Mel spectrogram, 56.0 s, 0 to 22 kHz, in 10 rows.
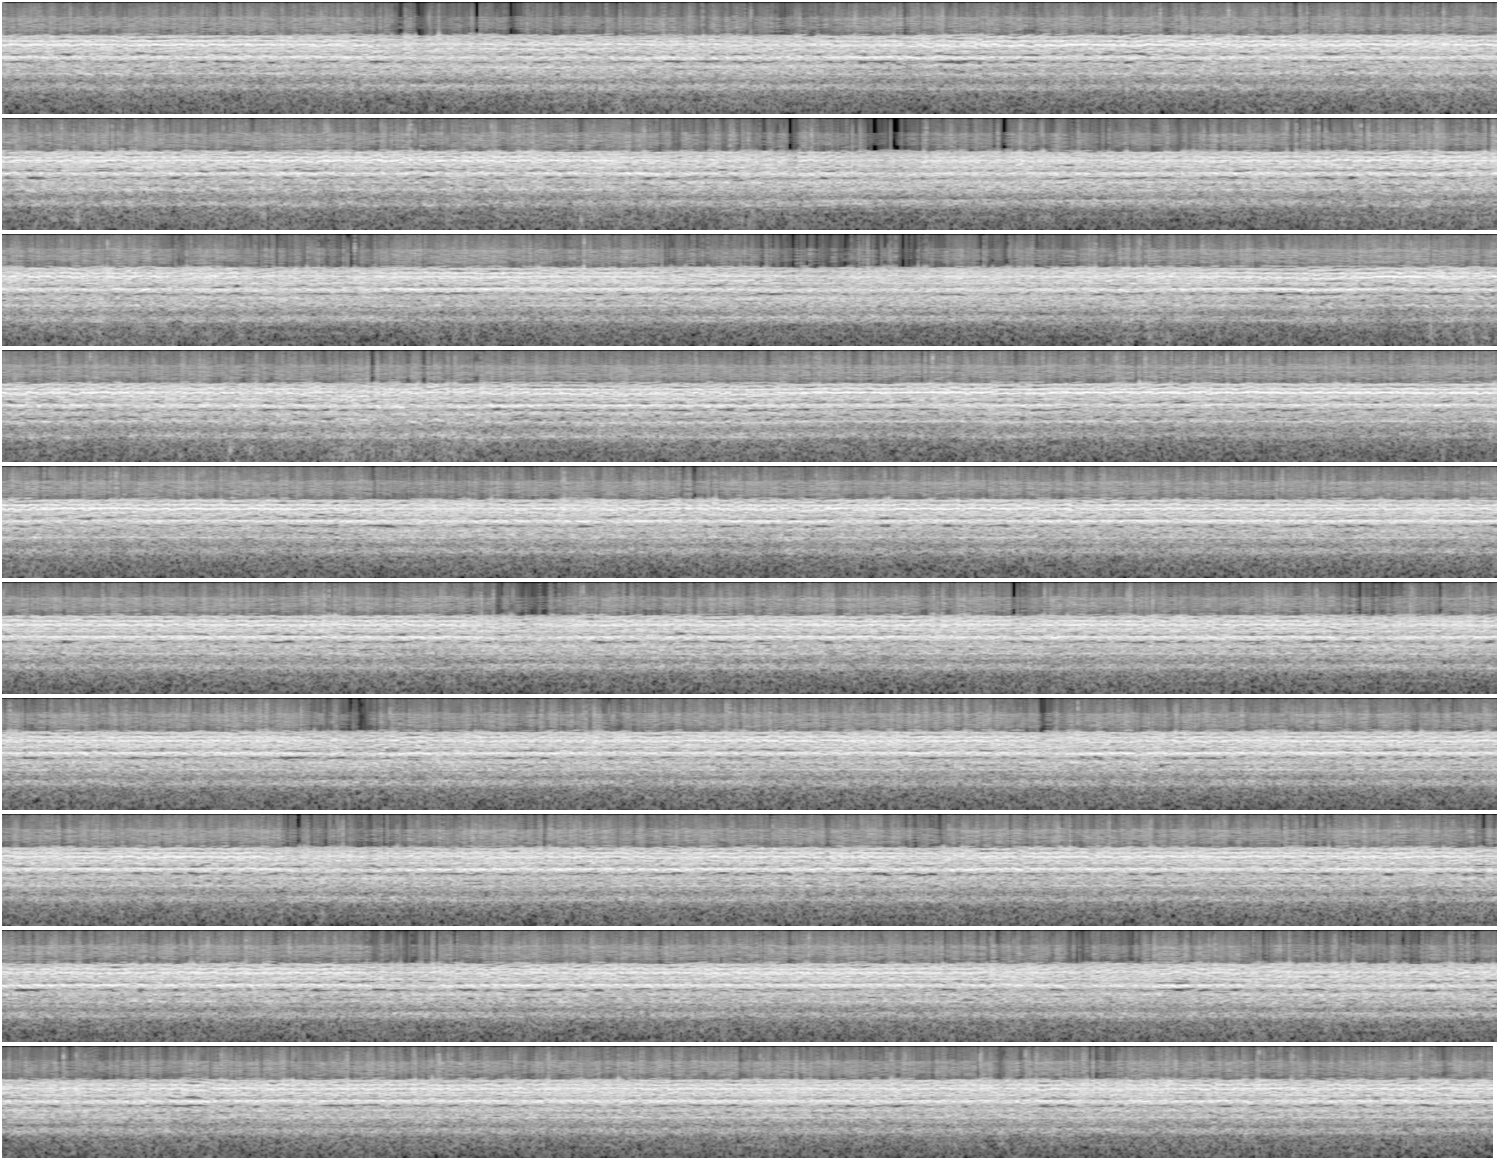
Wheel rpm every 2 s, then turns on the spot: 230, 220, 230, 230, 230, 230, 230, 230, 230, 210, 230, 230, 230, 230, 230, 230, 230, 230, 230, 230, 230, 230, 230, 230, 230, 230, 230, 230.
none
